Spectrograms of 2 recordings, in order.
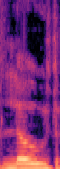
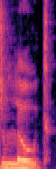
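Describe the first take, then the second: First: "loathe" ending in a voiced d-like sound; verb pronunciation. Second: "loath" ending in a hard, voiceless t; adjective pronunciation. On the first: Teacher introducing the verb, "loathe" with voiced ending. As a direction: say "loathe" as load, voiced at the end. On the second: Teacher introducing the adjective, "loath" with voiceless ending. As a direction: say "loath" as loat. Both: Shown as a demonstration. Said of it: "pronunciation is different".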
